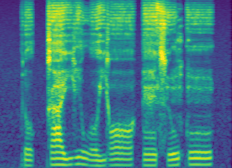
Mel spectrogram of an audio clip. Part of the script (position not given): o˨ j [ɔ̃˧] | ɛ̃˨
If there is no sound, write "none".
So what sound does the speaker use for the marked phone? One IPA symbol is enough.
ɔ˧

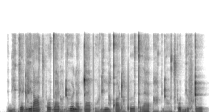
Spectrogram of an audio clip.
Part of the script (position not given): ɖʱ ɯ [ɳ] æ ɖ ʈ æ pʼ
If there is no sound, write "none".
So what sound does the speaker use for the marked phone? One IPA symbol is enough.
ɳ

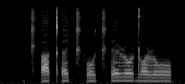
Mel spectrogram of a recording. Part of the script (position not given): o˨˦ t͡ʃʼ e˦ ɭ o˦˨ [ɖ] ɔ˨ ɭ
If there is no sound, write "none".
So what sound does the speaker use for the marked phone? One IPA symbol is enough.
ɖ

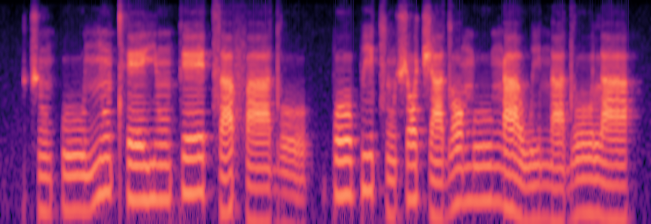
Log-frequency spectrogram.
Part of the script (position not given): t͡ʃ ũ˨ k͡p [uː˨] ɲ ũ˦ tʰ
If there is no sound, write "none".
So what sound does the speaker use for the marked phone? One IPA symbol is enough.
uː˨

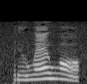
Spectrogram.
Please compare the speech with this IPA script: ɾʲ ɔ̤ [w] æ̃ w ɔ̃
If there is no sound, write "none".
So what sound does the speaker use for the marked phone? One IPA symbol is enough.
w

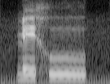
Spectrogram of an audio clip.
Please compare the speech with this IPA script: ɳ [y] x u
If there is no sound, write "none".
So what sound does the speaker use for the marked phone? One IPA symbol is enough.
e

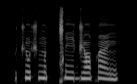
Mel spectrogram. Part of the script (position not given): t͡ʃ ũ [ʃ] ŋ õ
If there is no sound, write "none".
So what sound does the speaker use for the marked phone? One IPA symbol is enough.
ʃ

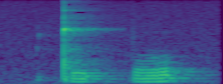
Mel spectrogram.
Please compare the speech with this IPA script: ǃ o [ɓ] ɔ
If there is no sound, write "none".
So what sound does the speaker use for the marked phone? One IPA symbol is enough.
pː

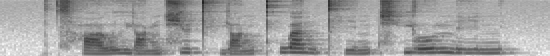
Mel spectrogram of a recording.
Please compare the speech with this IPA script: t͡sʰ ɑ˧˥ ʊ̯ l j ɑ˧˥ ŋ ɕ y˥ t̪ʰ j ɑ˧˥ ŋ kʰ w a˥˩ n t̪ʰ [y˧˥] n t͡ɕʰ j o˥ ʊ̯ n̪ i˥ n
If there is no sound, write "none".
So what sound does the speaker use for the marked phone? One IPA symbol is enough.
i˧˥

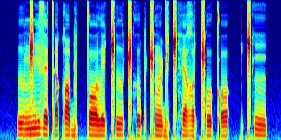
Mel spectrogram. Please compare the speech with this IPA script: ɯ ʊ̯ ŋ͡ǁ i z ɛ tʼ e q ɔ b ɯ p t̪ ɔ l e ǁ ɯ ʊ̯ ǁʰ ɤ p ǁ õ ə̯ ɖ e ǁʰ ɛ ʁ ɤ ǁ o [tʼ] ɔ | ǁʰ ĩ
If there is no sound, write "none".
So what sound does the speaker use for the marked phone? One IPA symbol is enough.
kʼ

